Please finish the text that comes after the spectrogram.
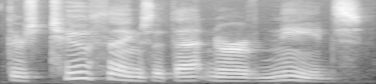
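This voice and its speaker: A man, a chiropractor, giving an explanatory talk with slides, measured and slowing on key terms. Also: mid-range voice, animated.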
